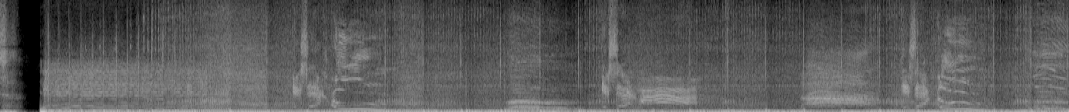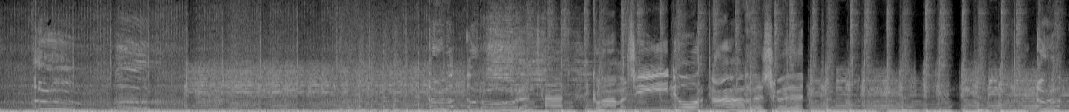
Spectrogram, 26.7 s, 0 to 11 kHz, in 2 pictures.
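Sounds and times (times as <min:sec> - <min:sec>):
Dutch-language rock record in Achterhoek dialect: 0:00.5 - 0:26.7
engine-like revs within the music: 0:00.5 - 0:26.7
sung vocals: 0:03.7 - 0:05.0, 0:06.3 - 0:08.9, 0:10.0 - 0:16.1, 0:18.6 - 0:23.8, 0:26.2 - 0:26.7.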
